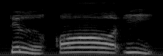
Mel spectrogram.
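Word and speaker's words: تِلْقَاءِ: Berikutnya jenis huruf yang keempat adalah hamzah ditulis huruf ya. Tilqai, walaupun ditulis dengan huruf ya, tetap cara membacanya adalah dengan hamzah.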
